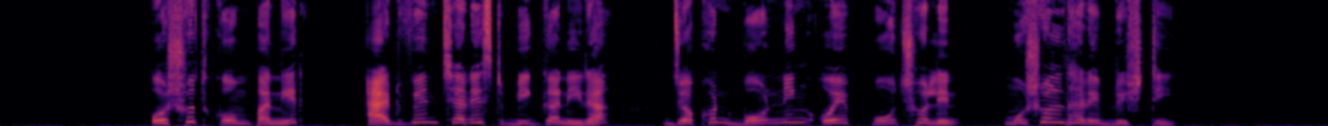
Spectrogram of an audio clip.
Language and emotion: Bengali, neutral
